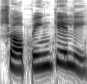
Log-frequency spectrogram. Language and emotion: Goan Konkani, neutral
